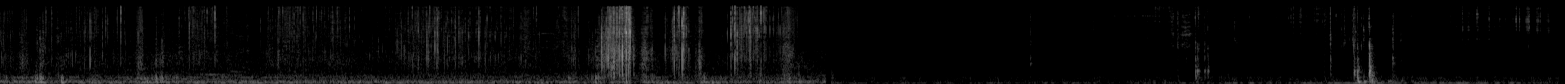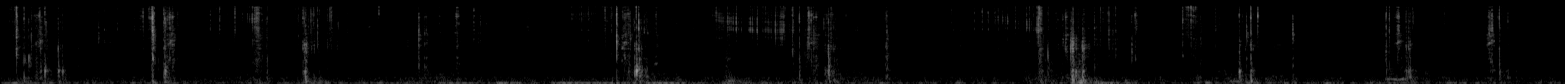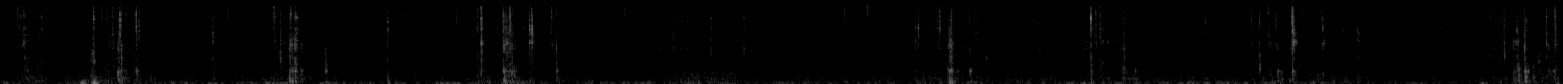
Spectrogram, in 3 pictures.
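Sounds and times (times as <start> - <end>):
slime squeezed crunching: 0.0 - 8.3.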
